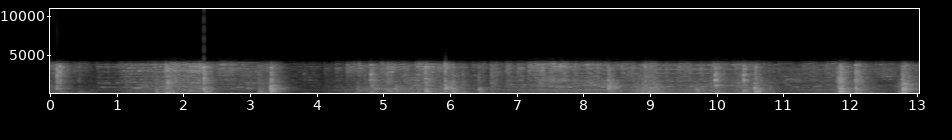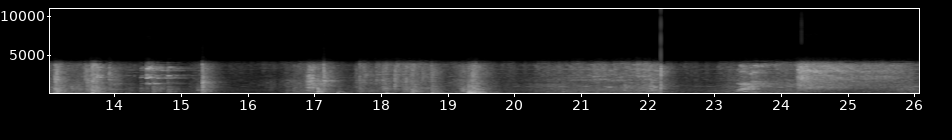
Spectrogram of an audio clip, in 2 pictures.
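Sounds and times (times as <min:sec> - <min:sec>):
dishwasher parts knocking and clanking: 0:01.6 - 0:03.9, 0:04.6 - 0:06.7, 0:09.9 - 0:10.9, 0:11.8 - 0:15.6, 0:16.8 - 0:19.8.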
